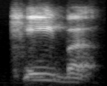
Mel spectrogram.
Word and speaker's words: Kiva: Say the dog's name slow. Kiva? Kiva? Kiva, yes. Okay, it's not spelled like it sounds. No, it's a Gaelic name. And so when you see it, it it is not spelled anything like how it sounds.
